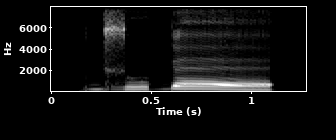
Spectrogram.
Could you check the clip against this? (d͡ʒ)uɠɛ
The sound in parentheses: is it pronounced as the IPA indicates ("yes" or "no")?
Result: yes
